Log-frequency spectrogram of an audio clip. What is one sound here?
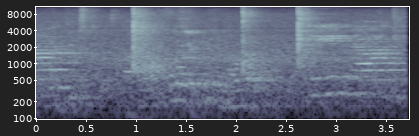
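Hands clap sharply.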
